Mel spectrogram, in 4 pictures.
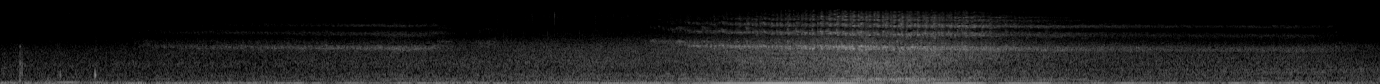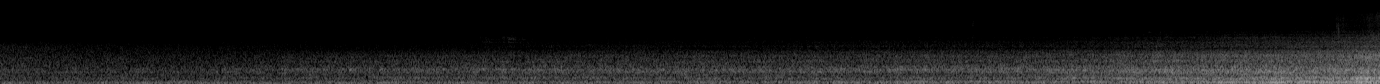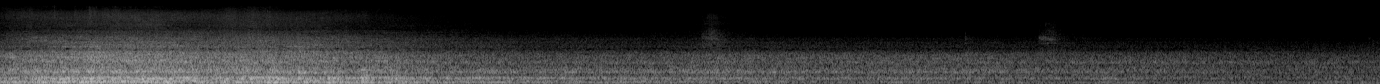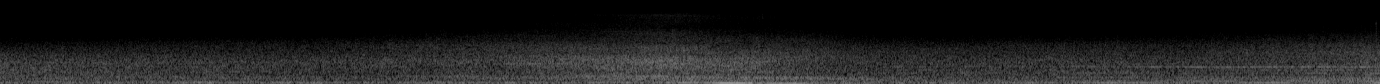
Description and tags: Tram passing buildings dry close xy120
Field recording of a tram passing close by in a city. Recorded on a Zoom H4n using on-board microphones in xy120 degree configuration.
buildings, field-recording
